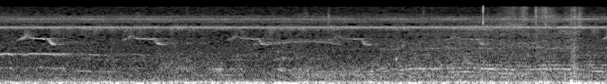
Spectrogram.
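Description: Faint outdoor ambience: a small bird's short chirps repeating about once a second over a steady high-pitched hum and a low rumble.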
